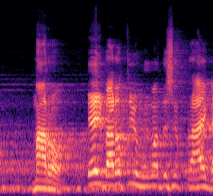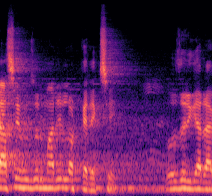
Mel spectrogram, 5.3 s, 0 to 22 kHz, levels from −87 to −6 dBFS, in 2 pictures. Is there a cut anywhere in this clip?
yes; 1 cut; at 0.9 s

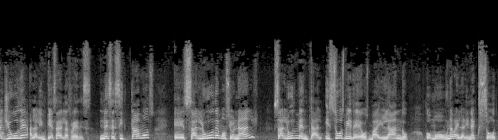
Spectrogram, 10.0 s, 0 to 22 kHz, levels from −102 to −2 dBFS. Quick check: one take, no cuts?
yes; 0 cuts

